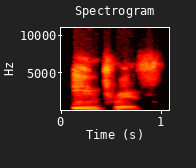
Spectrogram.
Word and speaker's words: interest: Interest, only 2 syllables.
